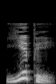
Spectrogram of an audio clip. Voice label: "yippee", pronounce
